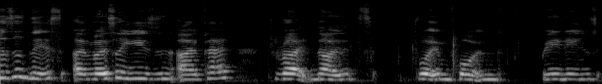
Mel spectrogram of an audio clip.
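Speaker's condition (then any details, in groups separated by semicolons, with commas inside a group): Cerebral palsy, mild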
